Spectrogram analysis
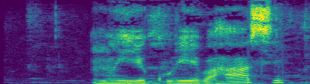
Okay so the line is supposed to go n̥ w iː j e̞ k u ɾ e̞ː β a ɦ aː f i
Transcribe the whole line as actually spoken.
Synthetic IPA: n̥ w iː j e̞ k u ɾ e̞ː β a ɦ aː s i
